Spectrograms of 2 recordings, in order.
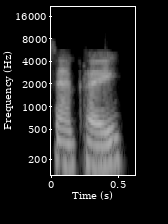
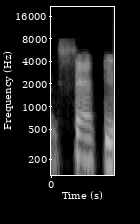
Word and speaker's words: Sampy: If you pronounce it the right way, I guess it's Sampay. If you pronounce it where it's from, but Sampy is fine too. Ah, okay. Sampy.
